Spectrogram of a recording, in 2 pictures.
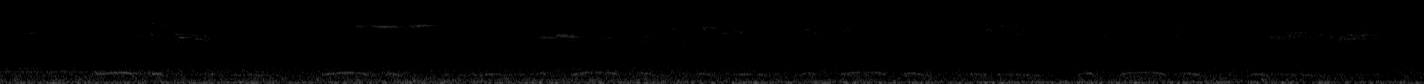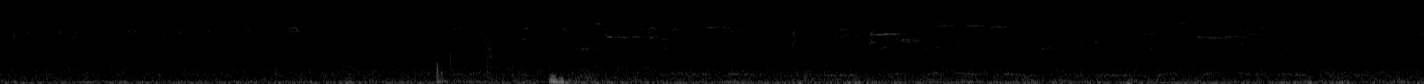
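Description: Near silence outdoors with faint wild birdsong, many small chirps throughout. A single sharp thump about two-thirds of the way through.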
